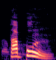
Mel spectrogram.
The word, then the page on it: tapung: Ansus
